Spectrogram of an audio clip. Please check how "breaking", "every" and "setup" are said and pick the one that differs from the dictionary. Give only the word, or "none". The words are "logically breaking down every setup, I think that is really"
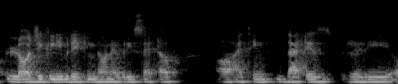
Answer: none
